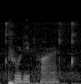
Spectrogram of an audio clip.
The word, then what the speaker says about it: PewDiePie: But no, he was in some clan years ago, and he confirmed that the way you pronounce it is Pewdiepie.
